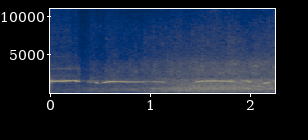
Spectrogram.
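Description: A man whistling one high, steady note, held for about a second, broken off and taken up again in short bits, as if whistling innocently. Audience laughter rises underneath from about half a second in.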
